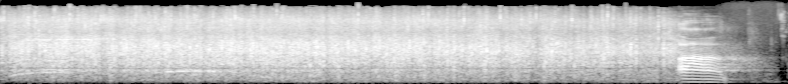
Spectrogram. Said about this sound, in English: A big applause line in the keynote, not quite as big as dark mode, but maybe second, was the announcement that CarPlay is expanding to allow third-party navigation apps.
